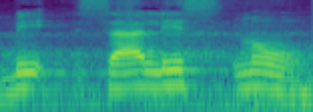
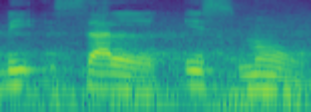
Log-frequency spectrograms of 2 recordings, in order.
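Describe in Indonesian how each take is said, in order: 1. Huruf l langsung menyambung ke ismu tanpa jeda. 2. Ismu diawali terpisah dengan hamzahnya sendiri. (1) "Sehingga dibaca bi'salismu"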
